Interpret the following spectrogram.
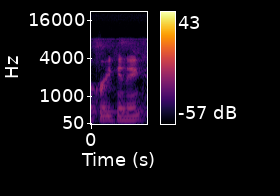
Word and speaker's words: Cricut: in my backs so Cricut ink which is cracking ink or freaking depending on how you say it is much darker than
